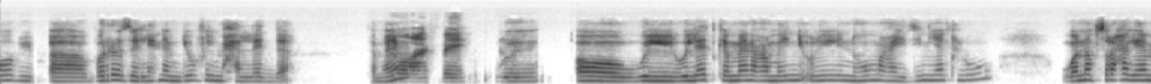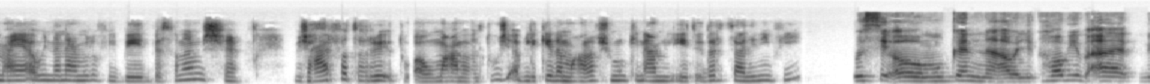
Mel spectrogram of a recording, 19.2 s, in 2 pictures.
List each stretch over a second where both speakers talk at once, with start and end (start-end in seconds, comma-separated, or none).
none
